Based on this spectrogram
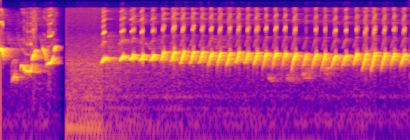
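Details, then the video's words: White-rumped shama lure song: a short jumble of chirps, a brief thump, then a fast, even trill on a steady whistled pitch running to the end. "OCEHAN MURAI BATU bikin NYAUT jadi EMOSI NYAUT GACOR BONGKAR MATERI ¦ PANCINGAN MURAI ¦ SHAMA BIRD"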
